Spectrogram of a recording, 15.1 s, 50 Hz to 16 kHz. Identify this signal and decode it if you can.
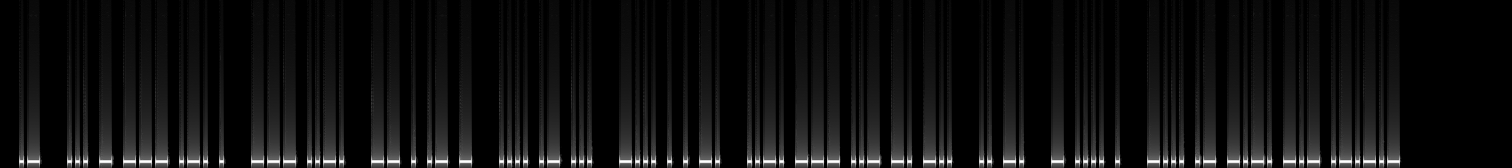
Morse code, heard as a keyed tone, about 31 wpm, 700 Hz. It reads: A STORE OF MEAT HAS BEEN FOUND IN THE BACK.
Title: Sentences from Top 1000 Words - Review Part 5 - 30wpm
